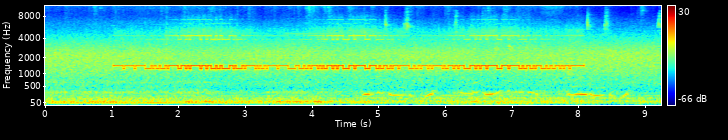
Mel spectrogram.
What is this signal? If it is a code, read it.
RTTY (45.45 baud, 170 Hz shift), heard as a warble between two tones, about 1360 Hz centre, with radio static and the noise inside a bus. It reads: CQ TEST KB9MLG KB9MLG CQ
